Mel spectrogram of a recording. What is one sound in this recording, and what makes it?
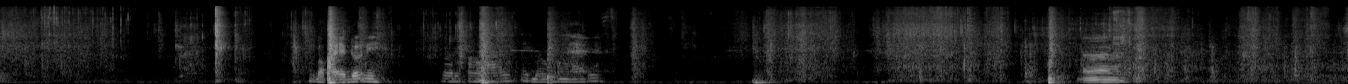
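Plastic-wrapped packages rustle and crinkle as they are handled.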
